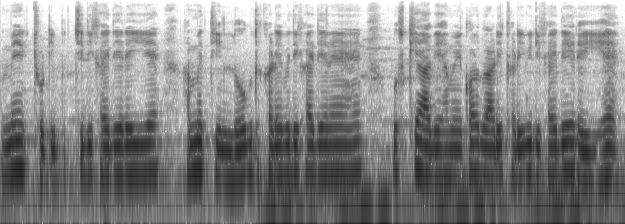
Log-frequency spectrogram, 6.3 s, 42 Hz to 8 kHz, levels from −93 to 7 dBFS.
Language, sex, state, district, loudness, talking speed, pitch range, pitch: Hindi, male, Uttar Pradesh, Shamli, -17 LUFS, 280 wpm, 125-135 Hz, 130 Hz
